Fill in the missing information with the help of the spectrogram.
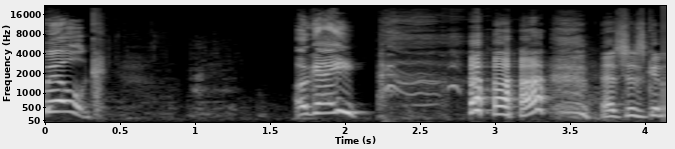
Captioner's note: laughs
